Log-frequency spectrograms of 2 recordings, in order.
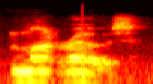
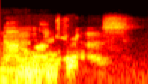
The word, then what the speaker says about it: Montrose: he told me that the proper way to say the city you live in, Colorado. No, Montrose, not Montrose. And he said that if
